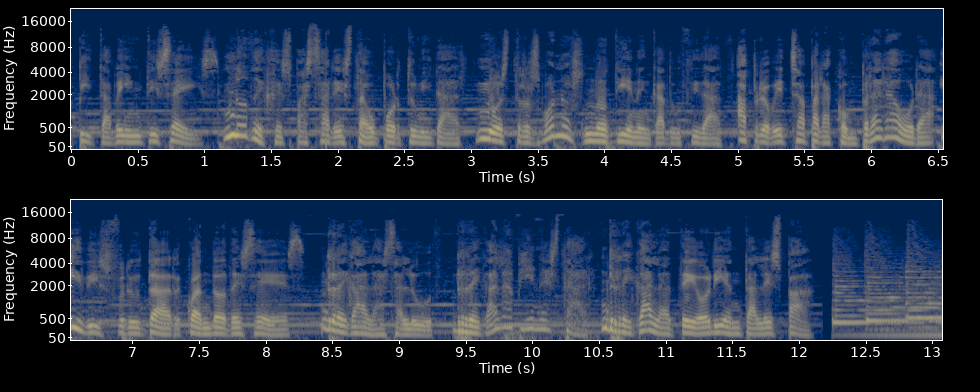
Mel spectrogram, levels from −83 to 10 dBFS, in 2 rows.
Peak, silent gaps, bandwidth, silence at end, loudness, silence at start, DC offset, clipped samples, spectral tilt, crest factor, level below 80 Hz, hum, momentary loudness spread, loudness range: -10 dBFS; 12.19-12.24 s; 13.5 kHz; 0 s; -26 LUFS; 0 s; under 0.1%; under 0.1%; -5.5 dB/octave; 16 dB; -50 dBFS; none; 7 LU; 2 LU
